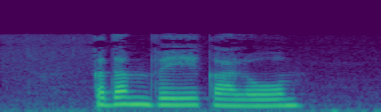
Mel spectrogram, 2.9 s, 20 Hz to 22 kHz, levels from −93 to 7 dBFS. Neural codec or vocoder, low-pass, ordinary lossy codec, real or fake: none; 7.2 kHz; MP3, 32 kbps; real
